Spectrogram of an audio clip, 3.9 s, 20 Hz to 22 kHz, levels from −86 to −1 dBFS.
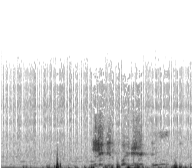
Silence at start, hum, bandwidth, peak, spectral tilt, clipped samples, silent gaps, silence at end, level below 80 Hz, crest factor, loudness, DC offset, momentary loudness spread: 0.05 s; none; 13.5 kHz; 0 dBFS; -5.5 dB/octave; under 0.1%; none; 0 s; -34 dBFS; 20 dB; -20 LUFS; under 0.1%; 17 LU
